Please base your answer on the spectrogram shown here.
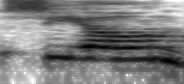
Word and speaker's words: Zion: Zion refers to Zion, that in the Hebrew pronunciation, meaning the city of David, meaning Jerusalem, basically.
